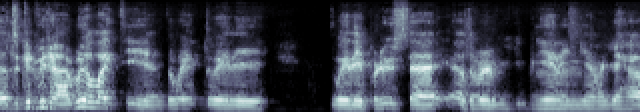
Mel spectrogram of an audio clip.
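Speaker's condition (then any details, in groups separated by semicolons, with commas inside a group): Spastic quadriplegia cerebral palsy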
